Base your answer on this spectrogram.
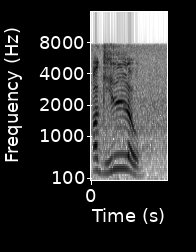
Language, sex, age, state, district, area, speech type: Nepali, other, 30-45, West Bengal, Kalimpong, rural, read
